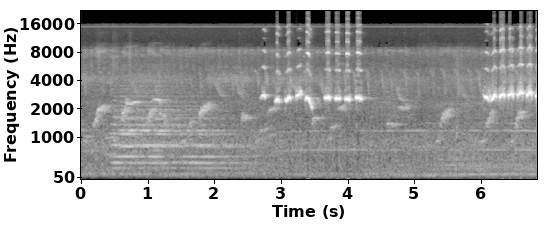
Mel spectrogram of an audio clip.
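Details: Male white-rumped shama of the black-tailed Nias form, singing to provoke rival males: low tonal whistles at first, then fast bursts of clear repeated notes, about seven in quick succession, with another rapid series near the end.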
